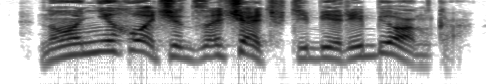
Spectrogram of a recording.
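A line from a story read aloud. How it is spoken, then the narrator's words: Shouted. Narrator (Russian): выкрикнула Ханна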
